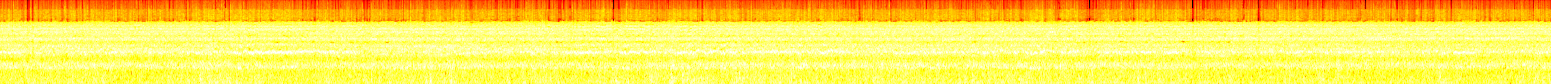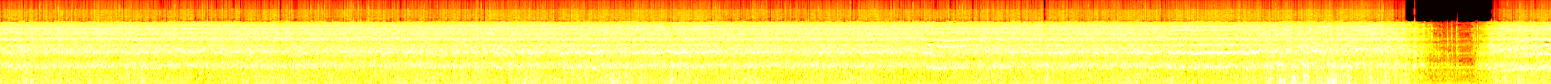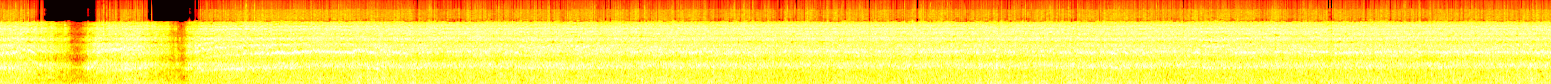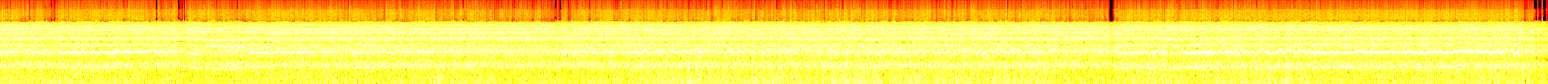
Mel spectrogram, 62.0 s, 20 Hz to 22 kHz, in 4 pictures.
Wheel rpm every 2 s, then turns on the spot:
230, 220, 220, 230, 230, 230, 230, 230, 230, 230, 230, 240, 230, 230, 190, 90, 110, 220, 220, 230, 230, 230, 230, 230, 220, 230, 230, 230, 230, 210, 200.
none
